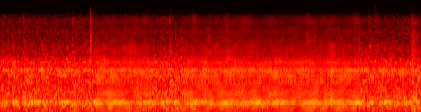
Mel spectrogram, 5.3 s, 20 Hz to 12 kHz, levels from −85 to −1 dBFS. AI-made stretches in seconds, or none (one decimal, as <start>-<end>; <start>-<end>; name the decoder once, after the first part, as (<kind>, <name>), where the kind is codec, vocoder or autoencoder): 1.2-1.9 (vocoder, Vocos); 2.3-4.5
